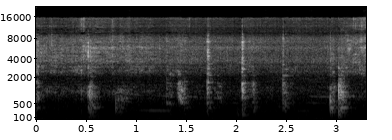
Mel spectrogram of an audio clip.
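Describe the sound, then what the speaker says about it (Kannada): Onions fry in oil in a pan, with a steady close sizzle broken by short scraping stirs of a spoon or spatula every half second or so; no voices. "ಚಂದಮಾಗಿ ಫ್ರೈ ಮಾಡಿರಿ. ಕೆಂಪು ಆಗ್ಬೇಕು ನೋಡ್ರಿ ಉಳ್ಳಾಗಡ್ಡಿ."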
